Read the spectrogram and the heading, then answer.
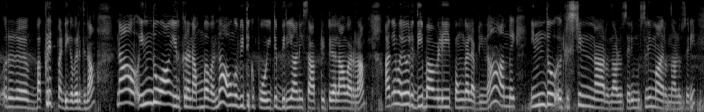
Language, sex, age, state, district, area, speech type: Tamil, female, 18-30, Tamil Nadu, Thanjavur, rural, spontaneous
